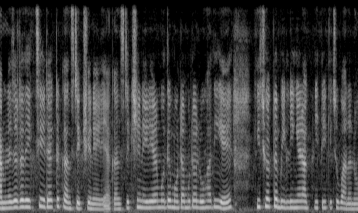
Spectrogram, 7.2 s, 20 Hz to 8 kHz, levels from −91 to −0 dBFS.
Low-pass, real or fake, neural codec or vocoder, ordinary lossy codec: none; fake; codec, 16 kHz, 4 kbps, FunCodec, trained on Chinese and English, 50 frames a second; none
